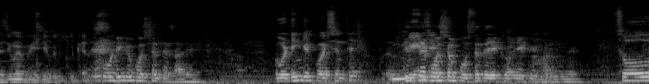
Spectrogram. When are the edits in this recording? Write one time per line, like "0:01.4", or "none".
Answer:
0:00.9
